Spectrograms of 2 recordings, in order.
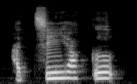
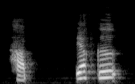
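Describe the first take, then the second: First: A full 'chi' syllable comes before 'yaku'. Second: A doubled 'p' consonant replaces the 'chi' syllable. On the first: The speaker calls it wrong. "근데 하치야크 발음이 불편하네" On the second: The speaker calls it right. "그래서 합야크"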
